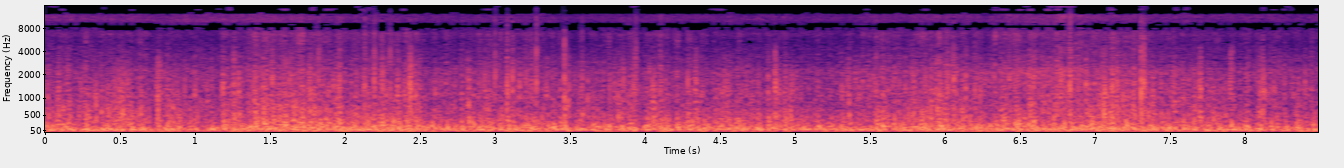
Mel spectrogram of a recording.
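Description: Steady wind buffeting the microphone of a moving vehicle, with road noise underneath.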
